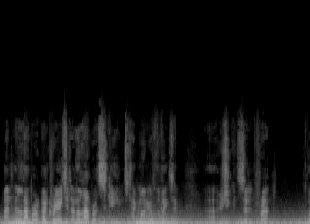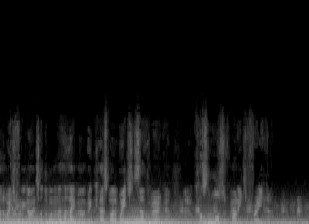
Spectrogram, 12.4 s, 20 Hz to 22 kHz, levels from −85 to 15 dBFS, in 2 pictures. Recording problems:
garbled, watery; slightly
wind noise on the microphone; heavy; 2 dB below the speech
animal sounds; noticeable; throughout; 15 dB below the speech

